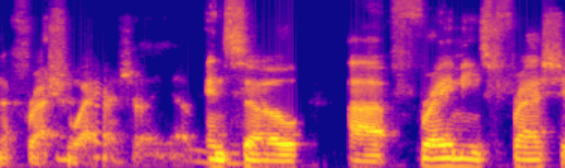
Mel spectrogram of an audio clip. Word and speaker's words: Frais: Frey Church. You said it right, Tim. So happy for that. Let's go. So it's FRAIS. Means fresh, and I'm gonna mess it up because our campus pastor is French, right?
